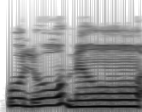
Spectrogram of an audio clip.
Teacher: इख्फा भी हो रहा है, लेकिन मोटा भी इख्फा हो रहा है, आवाज थोड़ी मोटी भी हो रही है।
